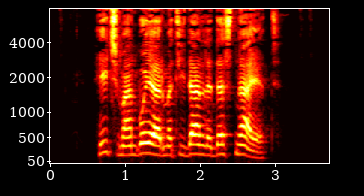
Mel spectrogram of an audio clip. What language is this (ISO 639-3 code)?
ckb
